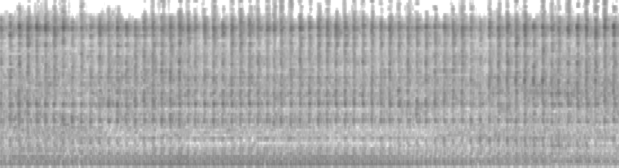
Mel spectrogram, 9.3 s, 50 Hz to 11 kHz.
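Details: Simson S51 two-stroke, cold after about two months stored, freshly refuelled with mixed petrol and oil: quick, even popping at about four beats a second with a buzzy edge, idling steadily.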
